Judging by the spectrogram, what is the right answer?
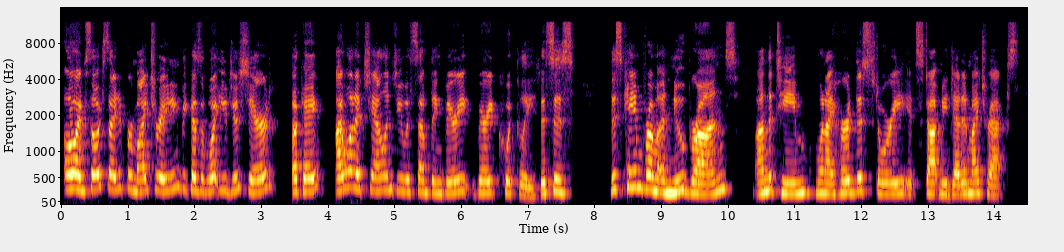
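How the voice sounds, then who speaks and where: Excited woman on a team video call. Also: on the high side, moderate pace. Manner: energetic, enthusiastic, storytelling. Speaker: presenter on a team training call. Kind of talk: excited motivational talk.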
